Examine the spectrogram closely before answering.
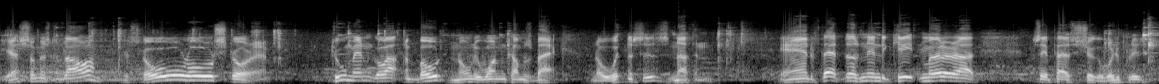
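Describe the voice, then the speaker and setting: An actor playing a brash, cocksure deputy district attorney in an old radio drama, arguing in a folksy, emphatic way. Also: male voice, medium pitch, big pitch swings, normal speed, background noise, lightly acted. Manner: folksy, emphatic, argues his case with relish. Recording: vintage radio drama recording.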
